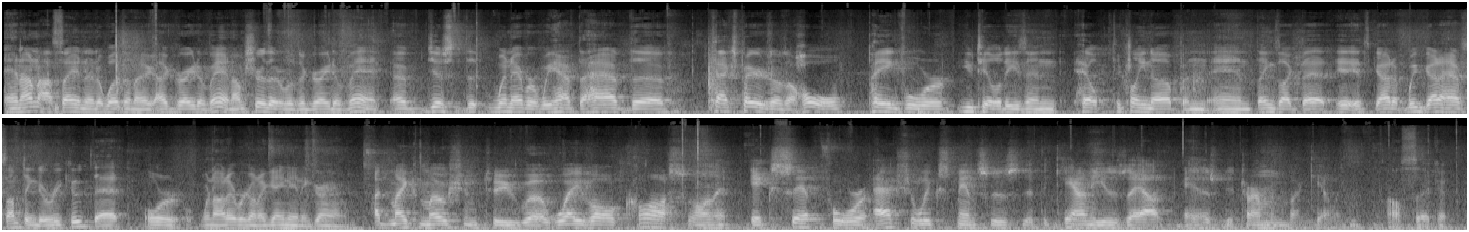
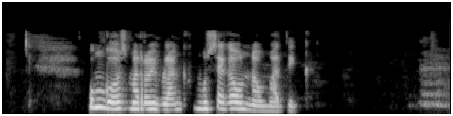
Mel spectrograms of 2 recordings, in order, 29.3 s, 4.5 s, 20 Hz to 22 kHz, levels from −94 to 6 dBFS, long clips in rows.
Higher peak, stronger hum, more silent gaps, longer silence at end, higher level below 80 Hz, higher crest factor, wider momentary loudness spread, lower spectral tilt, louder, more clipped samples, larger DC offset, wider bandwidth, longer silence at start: about the same, 0 dBFS vs -2 dBFS; neither; neither; about the same, 0 s vs 0.1 s; first, -38 dBFS vs -62 dBFS; about the same, 18 dB vs 16 dB; second, 7 LU vs 19 LU; first, -6.5 dB/octave vs -5 dB/octave; second, -19 LUFS vs -15 LUFS; neither; neither; first, over 20 kHz vs 7.8 kHz; second, 0 s vs 0.9 s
